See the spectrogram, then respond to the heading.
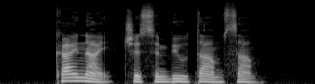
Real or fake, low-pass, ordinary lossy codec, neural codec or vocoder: fake; none; none; vocoder, 44.1 kHz, 128 mel bands, Pupu-Vocoder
